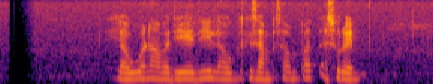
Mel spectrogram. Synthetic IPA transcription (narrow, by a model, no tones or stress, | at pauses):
jɐwːɐnaːʋɐd̪ijeːd̪iːlɐwɡɐkɐsɐmbɐsɐmpɐt̪ɐsuɾen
